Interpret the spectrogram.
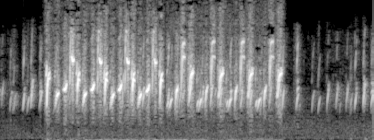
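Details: European goldfinch singing as a tutor for a young bird, a dense run of bright twittering notes repeated quickly for over two seconds, trailing off into quieter chirps.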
